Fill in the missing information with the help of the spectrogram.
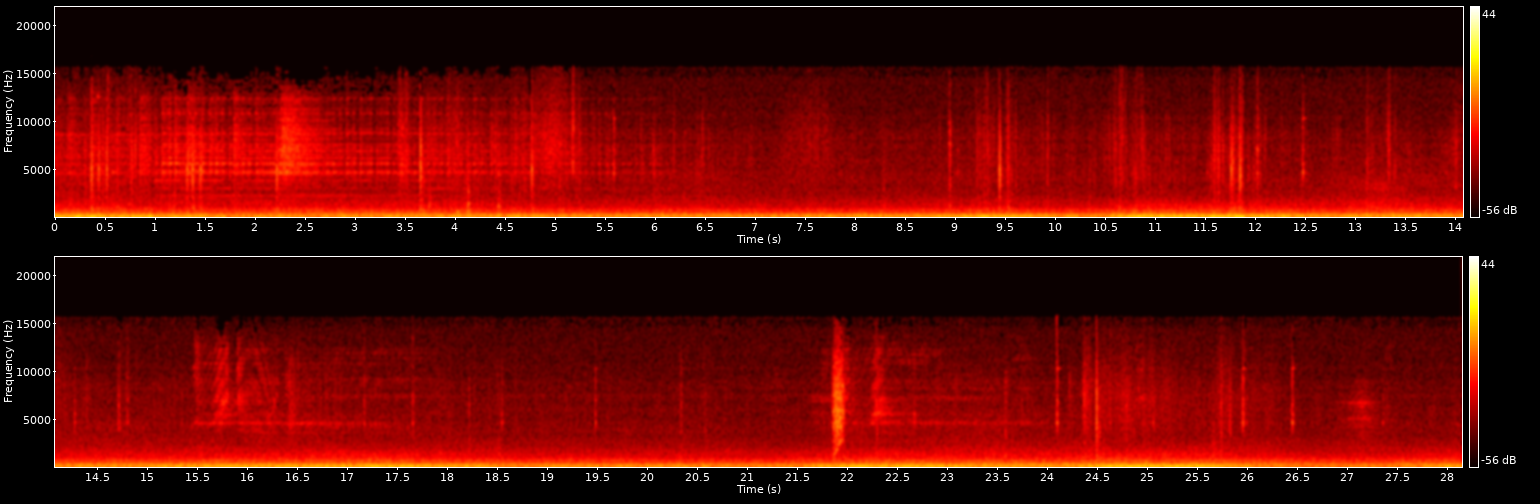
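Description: Road and engine noise heard inside a moving car's cabin: a steady low rumble that swells and eases a few times, with a few light clicks.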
